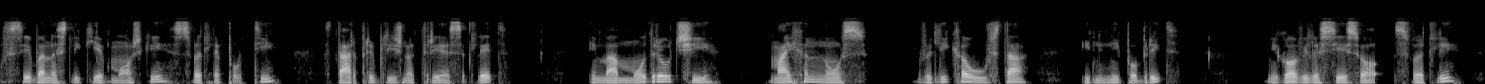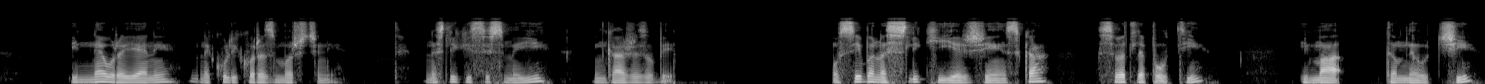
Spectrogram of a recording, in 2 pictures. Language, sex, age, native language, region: Slovenian, male, 18-29, Slovenian, Central Slovenia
